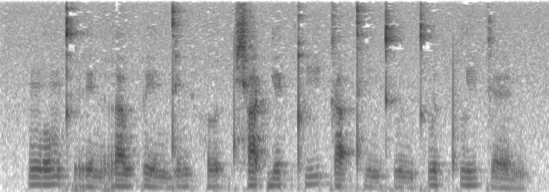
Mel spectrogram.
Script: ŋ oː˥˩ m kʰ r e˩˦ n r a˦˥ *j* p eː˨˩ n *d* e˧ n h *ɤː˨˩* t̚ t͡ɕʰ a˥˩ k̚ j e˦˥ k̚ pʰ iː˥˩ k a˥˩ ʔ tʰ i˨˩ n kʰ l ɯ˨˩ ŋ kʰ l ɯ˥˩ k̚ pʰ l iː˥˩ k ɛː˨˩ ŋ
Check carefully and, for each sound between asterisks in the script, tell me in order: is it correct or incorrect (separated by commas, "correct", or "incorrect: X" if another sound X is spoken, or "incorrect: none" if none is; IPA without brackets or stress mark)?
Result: incorrect: w, correct, correct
